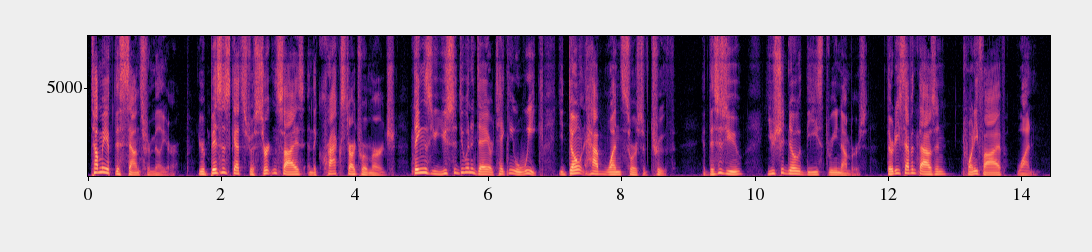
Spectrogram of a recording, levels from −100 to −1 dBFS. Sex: male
